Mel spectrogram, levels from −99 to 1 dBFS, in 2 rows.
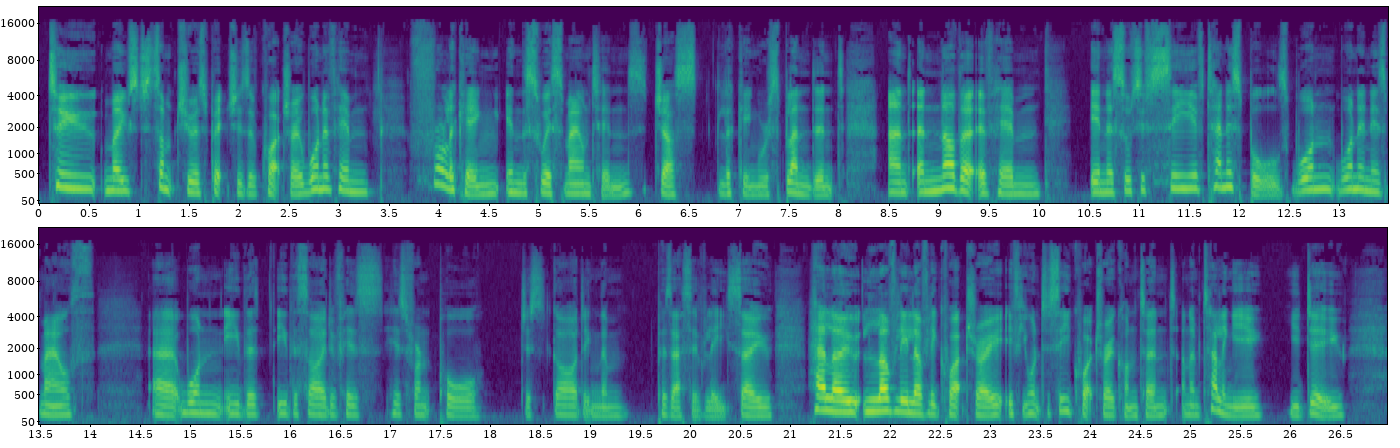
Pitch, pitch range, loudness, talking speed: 160 Hz, 145-195 Hz, -25 LUFS, 145 wpm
